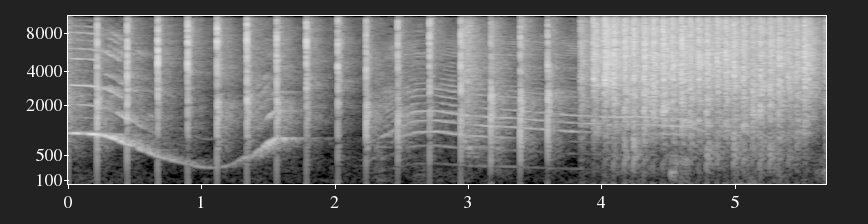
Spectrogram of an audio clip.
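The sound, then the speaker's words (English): Steady, evenly spaced claps ring out beneath a long sliding whoop that dips low and climbs back up, then the sound swells into a dense, loud burst of crowd applause. “Round of applause for a sold out meet and greet.”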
